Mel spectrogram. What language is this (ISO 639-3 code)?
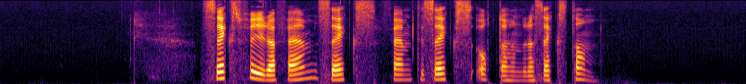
swe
